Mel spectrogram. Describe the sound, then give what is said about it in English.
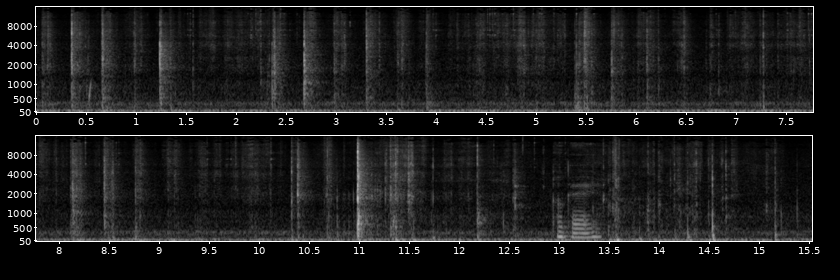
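Cards being shuffled and one pulled from a deck: a long run of light, irregular clicks and soft riffles, each snap quiet and brief, with one sharper tick near the end. “I'm gonna try to pull another card for the thing.”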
